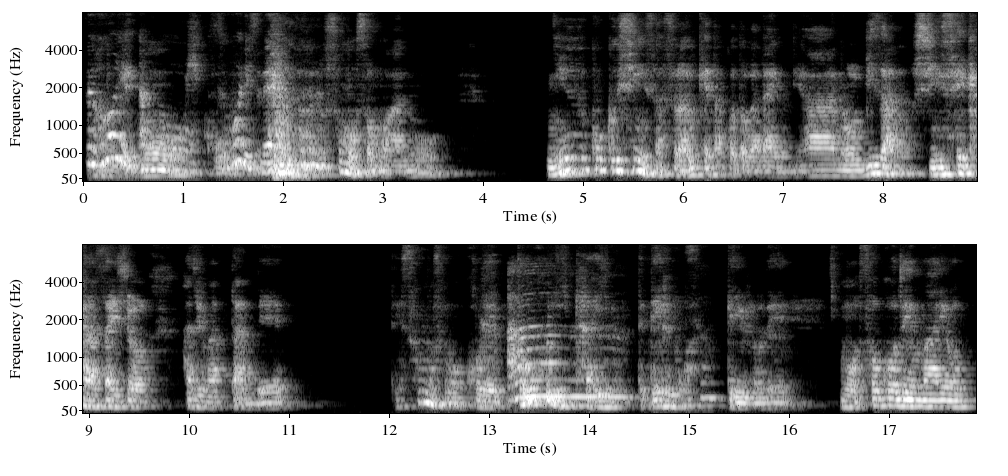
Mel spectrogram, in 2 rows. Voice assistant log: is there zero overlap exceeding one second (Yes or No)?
No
